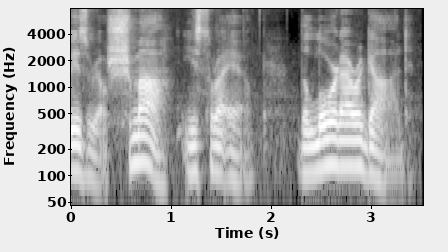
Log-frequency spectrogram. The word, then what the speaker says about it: Shema: and that's a word that's pronounced very similarly It's pronounced Shema, and it's spelled Shin Mem Ayin.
